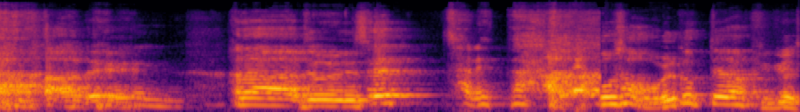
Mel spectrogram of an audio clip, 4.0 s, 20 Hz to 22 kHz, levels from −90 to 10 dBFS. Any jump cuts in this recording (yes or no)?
yes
